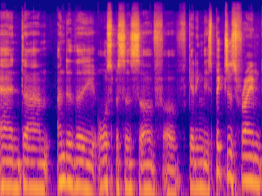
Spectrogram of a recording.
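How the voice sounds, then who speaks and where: With an American accent, a man talks at a medium pitch. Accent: South African with slight American twang. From South Africa, Pretoria. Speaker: podcast host, former intelligence operative. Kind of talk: podcast conversation. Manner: halting, many fillers.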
